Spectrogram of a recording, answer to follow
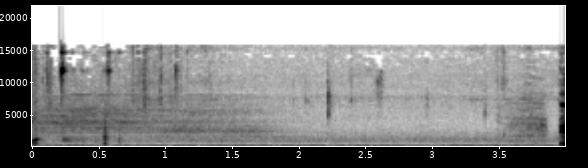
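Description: Steady low background hum, with a few faint clicks and light rustling as a small wrapped ornament is handled and opened.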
